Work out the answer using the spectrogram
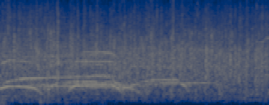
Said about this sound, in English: Okay. Ladies and gentlemen, a round of applause, please, for our lovely guests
